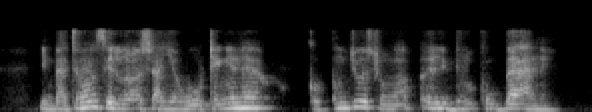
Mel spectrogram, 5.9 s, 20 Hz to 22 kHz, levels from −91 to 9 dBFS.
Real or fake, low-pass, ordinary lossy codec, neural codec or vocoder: fake; 7.2 kHz; none; codec, 16 kHz, 1.1 kbps, Voila-Tokenizer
